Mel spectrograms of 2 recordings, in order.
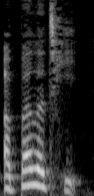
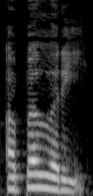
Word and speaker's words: ability: 美音之中是 ability，其实最大的区别哈、啊，就是在最后一个音节字母 t 的发音，美音呢是发成一个弹舌音的的，英音之中是爆破感十足的 t 的发音，所以 ability 和 ability，那再变复数呢，就是 abilities。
